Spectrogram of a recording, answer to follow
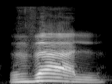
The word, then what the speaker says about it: ذال: Dhal. ذال This is the sound, yeah? Dhal. ذال Dhal. ذال Dhal. ذال Dhal. ذال. And dhal comes from the same articulation point as tha.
